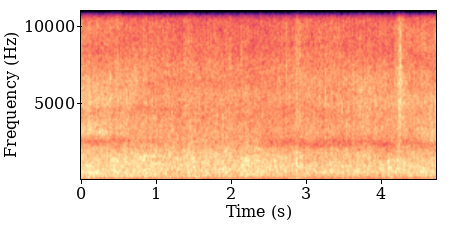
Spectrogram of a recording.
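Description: Running water from a stream beside a hiking trail makes a steady, soft broadband rush that holds even throughout, fairly faint and unbroken, with no voices.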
